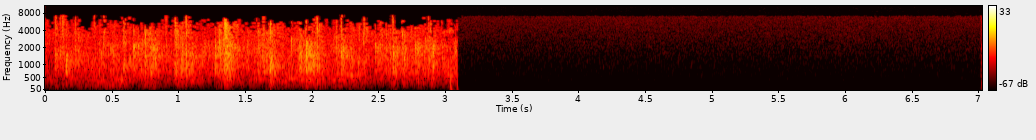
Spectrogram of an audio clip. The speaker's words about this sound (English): All right, help me give the Lord one last clap offering.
